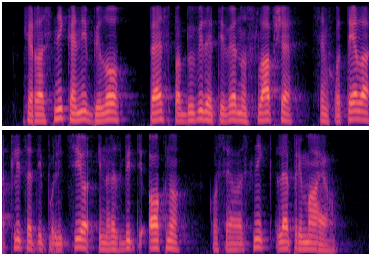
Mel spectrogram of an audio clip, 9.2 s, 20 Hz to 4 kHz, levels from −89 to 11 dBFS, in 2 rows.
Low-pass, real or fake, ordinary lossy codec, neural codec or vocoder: 3.6 kHz; fake; none; vocoder, 22.05 kHz, 80 mel bands, WaveNeXt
